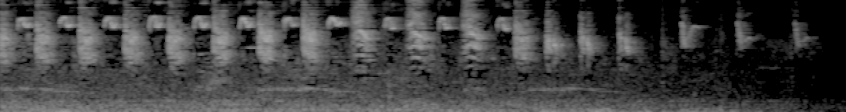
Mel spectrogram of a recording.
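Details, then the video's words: Steady high chattering from a long-tailed shrike that sings without pause: rapid, evenly spaced harsh chirps, about two per second, gradually fading away toward the end. "Cendet Giras tidak henti-hentinya bunyi"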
